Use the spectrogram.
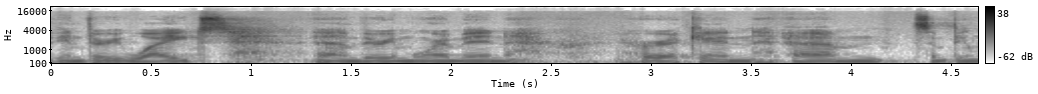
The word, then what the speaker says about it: Hurricane: in very white very Mormon hurricane Utah but pronounced hurricane southern Utah and I go to church with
